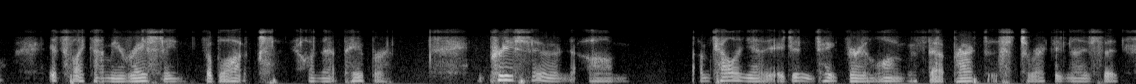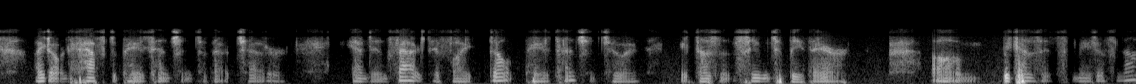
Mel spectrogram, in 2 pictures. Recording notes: ACIM Daily Conference Call.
